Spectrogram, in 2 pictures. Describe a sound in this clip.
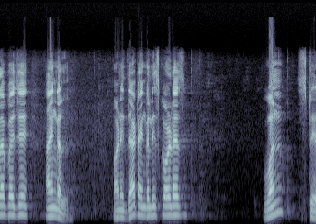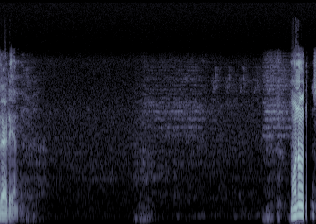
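A man speaks calmly and clearly close to a microphone.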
